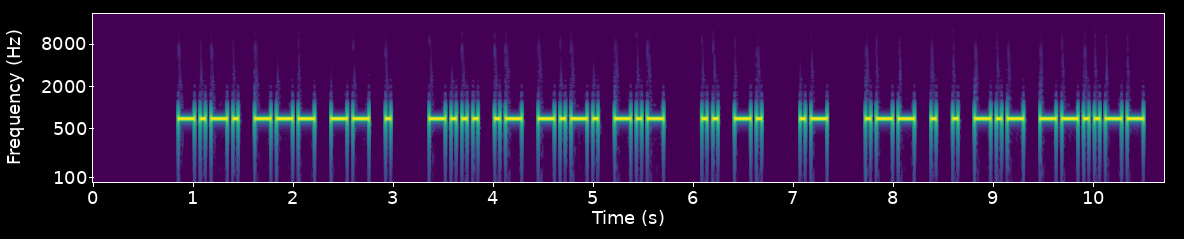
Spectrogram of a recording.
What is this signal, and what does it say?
Morse code, heard as a keyed tone, about 22 wpm, 700 Hz. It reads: COME BACK IN A WEEK,
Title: Sentences from Top 1000 Words - Review Part 3 - 22wpm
